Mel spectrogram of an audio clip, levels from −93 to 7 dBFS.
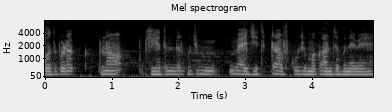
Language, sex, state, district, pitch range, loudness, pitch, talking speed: Hindi, female, Uttar Pradesh, Muzaffarnagar, 155-170 Hz, -41 LUFS, 165 Hz, 170 wpm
